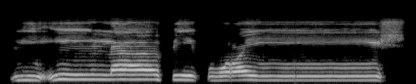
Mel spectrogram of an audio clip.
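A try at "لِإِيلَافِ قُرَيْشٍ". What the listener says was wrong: Sudah bagus, tinggal pada Quraisy, jangan buru-buru. Jadi selesaikan masing-masing haknya yang huruf qaf dan ro-nya. Li'ilafi Quraisy.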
